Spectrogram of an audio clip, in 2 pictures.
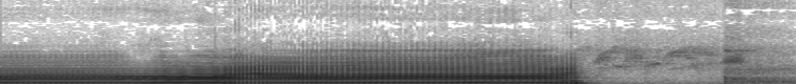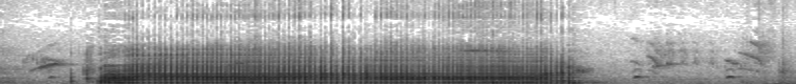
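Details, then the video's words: Buffalo in a village bellowing twice in long, sustained, harmonically rich moans, the first about three and a half seconds and the second about three seconds, with brief rustling between them. "Village buffalo video"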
